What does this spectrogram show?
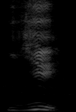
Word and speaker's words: gli: This trick gives you an approximate, very close variation of the sound y.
